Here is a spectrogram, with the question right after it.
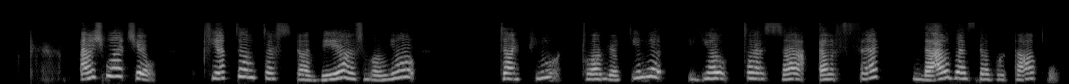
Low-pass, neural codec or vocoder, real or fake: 7.2 kHz; codec, 16 kHz, 0.5 kbps, FreqCodec, smaller model; fake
